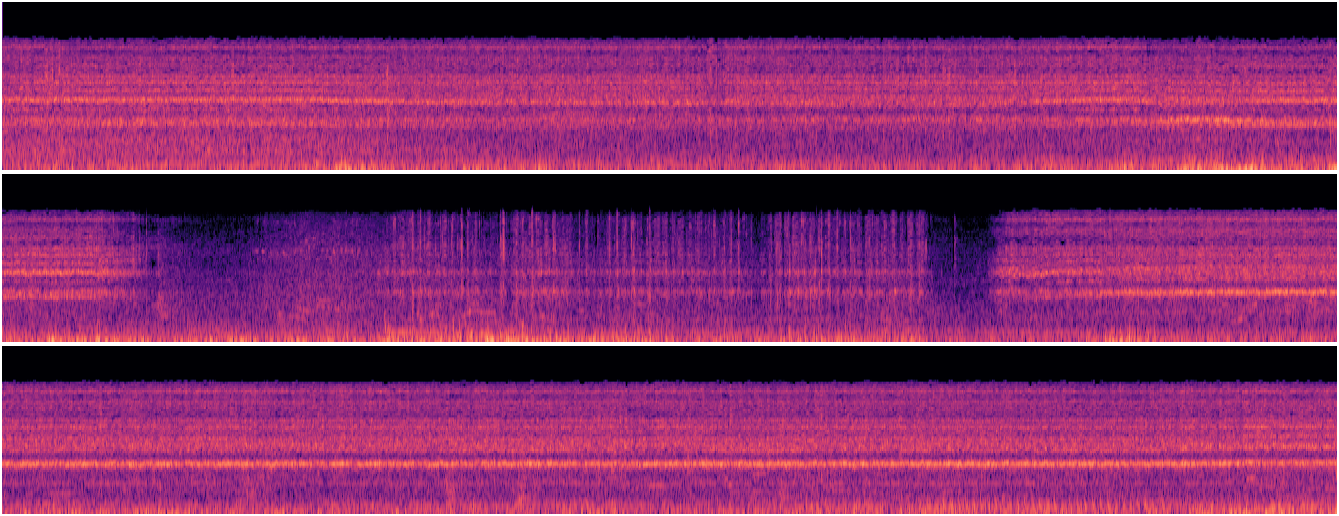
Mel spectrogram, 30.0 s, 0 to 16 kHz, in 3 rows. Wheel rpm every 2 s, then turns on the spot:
130, 120, 110, 110, 130, 70, 20, 40, 40, 140, 150, 150, 150, 140, 150.
12-16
